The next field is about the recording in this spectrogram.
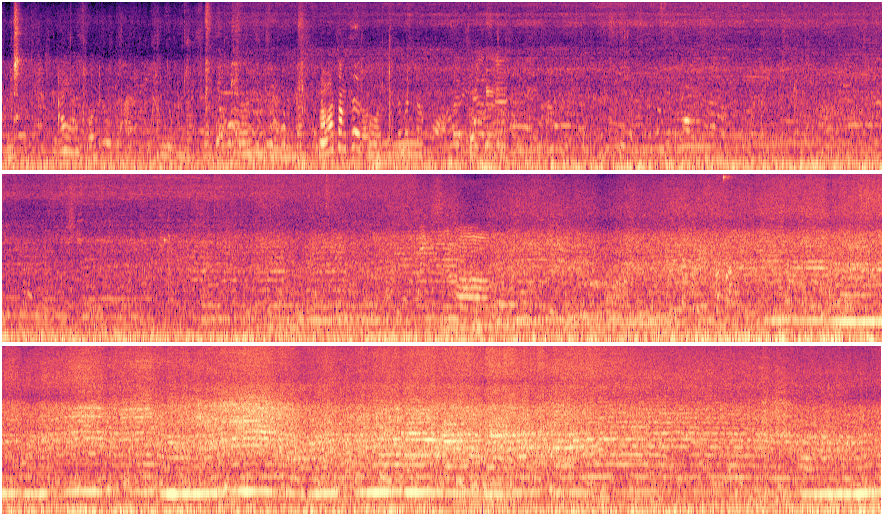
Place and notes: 碧潭風景區, Xindian Dist., New Taipei City - the variety of restaurants and shops
Walking through the variety of restaurants and shops
New Taipei City, Taiwan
